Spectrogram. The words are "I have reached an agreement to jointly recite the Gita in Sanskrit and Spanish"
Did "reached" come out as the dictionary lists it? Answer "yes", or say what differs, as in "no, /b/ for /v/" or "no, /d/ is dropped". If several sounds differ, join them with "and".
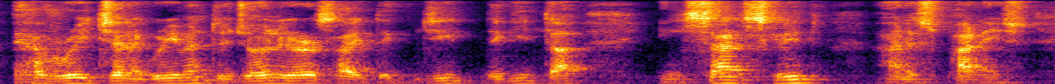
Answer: no, /t/ is dropped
